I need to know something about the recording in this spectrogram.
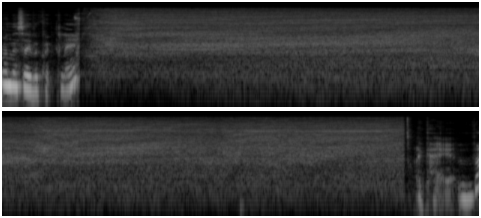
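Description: A hair styler blows air with a steady whooshing hiss.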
